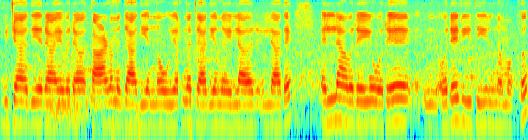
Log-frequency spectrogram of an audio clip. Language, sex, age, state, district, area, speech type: Malayalam, female, 45-60, Kerala, Kottayam, rural, spontaneous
